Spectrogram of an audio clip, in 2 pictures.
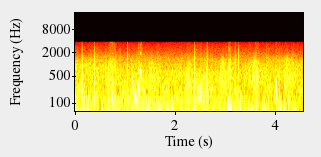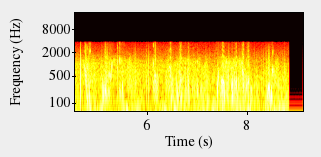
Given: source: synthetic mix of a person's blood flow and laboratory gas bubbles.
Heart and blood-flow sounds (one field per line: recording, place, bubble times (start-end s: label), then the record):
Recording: Doppler ultrasound of blood flow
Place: subclavian vein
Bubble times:
0.70-0.80 s: bubbles
1.14-1.44 s: bubbles
2.43-2.79 s: bubbles
3.06-3.14 s: bubbles
3.49-3.53 s: bubbles
3.60-3.69 s: bubbles
4.00-4.08 s: bubbles
4.74-4.93 s: bubbles
5.09-5.58 s: bubbles
6.12-6.25 s: bubbles
6.44-7.16 s: bubbles
7.38-8.13 s: bubbles
8.38-8.59 s: bubbles
From the record:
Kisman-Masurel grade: 242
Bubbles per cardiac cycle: several, 3 to 8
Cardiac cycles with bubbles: 100%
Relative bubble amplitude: moderate (0.250 to 0.450)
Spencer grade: 3 (all of the cardiac periods contain showers or single bubble signals, but not dominating or overriding the cardiac motion signals)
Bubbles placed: anywhere in the cardiac cycle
